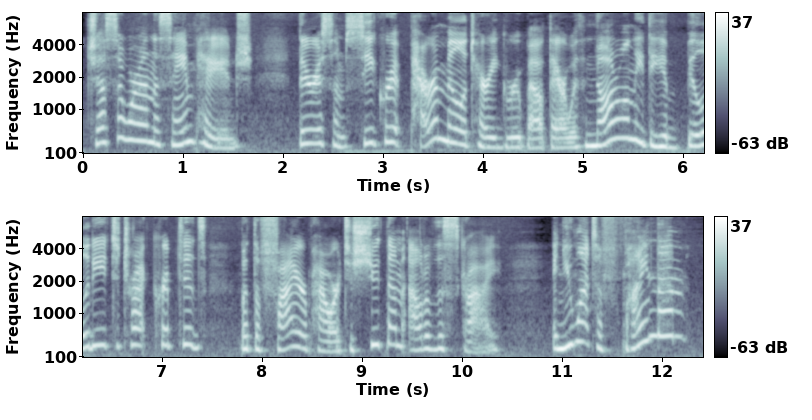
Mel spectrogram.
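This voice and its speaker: A woman's voice: high voice, very animated, normal speed, vocal fry, fairly bright tone, heavily acted. An actress playing a sarcastic, skeptical young woman investigator in an audio drama. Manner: dry, sarcastic.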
